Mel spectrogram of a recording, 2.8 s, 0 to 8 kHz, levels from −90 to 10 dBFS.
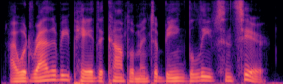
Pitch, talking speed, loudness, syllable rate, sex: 120 Hz, 235 wpm, -18 LUFS, 7.1 syllables/s, male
